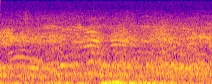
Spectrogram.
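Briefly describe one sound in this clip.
A boxer's gloved punch thuds.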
